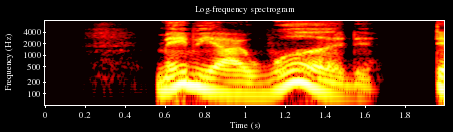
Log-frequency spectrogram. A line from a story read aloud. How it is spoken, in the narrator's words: Dave hissed back at him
